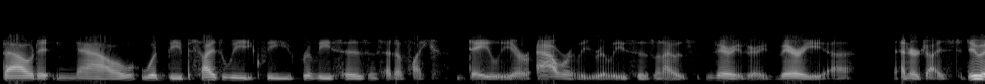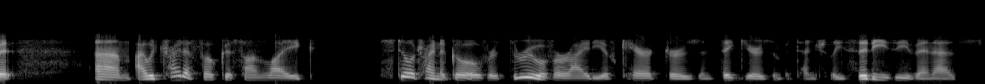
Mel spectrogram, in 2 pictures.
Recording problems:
phone-call audio

